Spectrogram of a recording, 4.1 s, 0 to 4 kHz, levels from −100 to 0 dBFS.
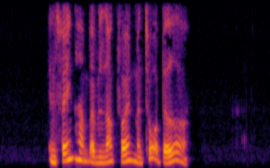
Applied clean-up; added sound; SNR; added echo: none; none; none; none.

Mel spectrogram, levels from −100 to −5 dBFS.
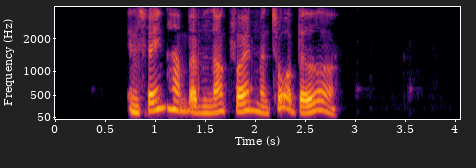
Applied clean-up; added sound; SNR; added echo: neural mask model DeepFilterNet 3.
